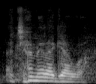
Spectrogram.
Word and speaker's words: Djamel Agaoua: And tonight, I have the pleasure of having the company of the CEO of Viber, Rakuten, Djamel Agaoua. Did I pronounce that right? Djamel Agaoua.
